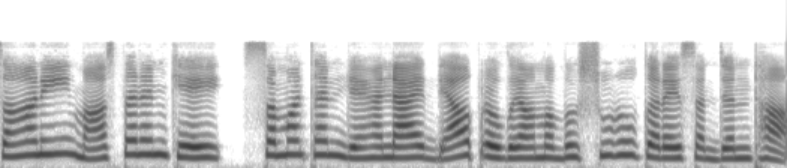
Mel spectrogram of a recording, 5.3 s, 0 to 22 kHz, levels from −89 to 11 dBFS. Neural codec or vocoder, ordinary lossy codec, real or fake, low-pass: codec, 16 kHz, 0.5 kbps, FunCodec, trained on LibriTTS, 25 frames a second; none; fake; none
